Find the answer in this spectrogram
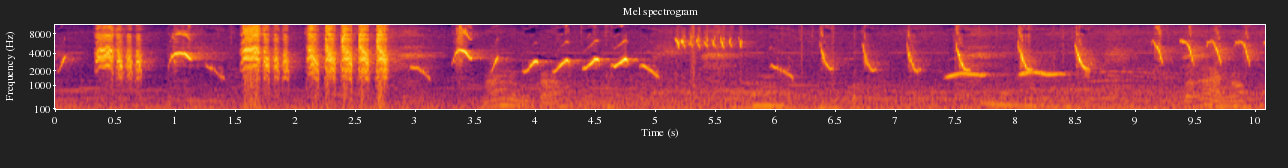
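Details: Long-tailed shrike delivering its lure song of mimicked calls, among them fighting sparrows: rasping bursts, then a run of short falling whistles and sharp rising notes, ending with quick chips.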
